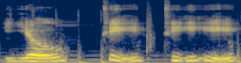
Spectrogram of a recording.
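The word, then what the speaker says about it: Yōtei: I mean, y is pronounced yot t e with a long o sound.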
